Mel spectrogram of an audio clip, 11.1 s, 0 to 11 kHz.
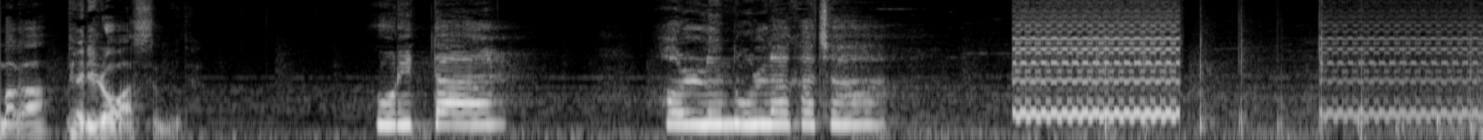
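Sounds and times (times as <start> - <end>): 
speech: 0.0 - 1.5, 2.8 - 3.9, 5.0 - 6.8
phone ringing with a bright electronic tone: 7.6 - 8.9, 9.9 - 11.1.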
